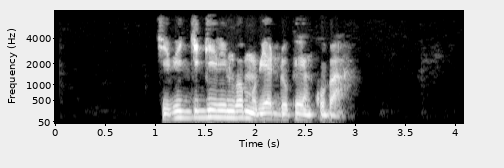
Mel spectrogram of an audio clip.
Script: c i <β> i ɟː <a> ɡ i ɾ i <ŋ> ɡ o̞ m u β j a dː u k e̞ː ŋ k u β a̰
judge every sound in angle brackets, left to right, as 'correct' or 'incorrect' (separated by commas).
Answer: correct, incorrect, correct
